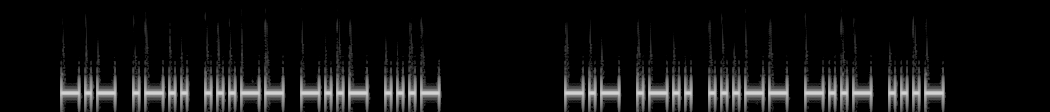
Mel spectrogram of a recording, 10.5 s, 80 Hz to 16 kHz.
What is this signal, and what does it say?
Morse code, heard as a keyed tone, about 20 wpm, 700 Hz. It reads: KL3XV KL3XV
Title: USA Call Signs - 5 Characters - Repeated 3x - 20wpm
